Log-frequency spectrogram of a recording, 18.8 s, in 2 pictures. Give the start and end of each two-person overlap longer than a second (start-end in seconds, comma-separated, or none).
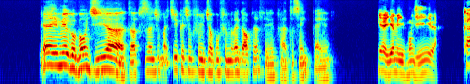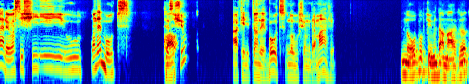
none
